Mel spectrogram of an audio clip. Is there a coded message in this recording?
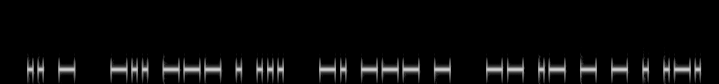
Yes: Morse code from 0.3 to 7.0 s, heard as a keyed tone, about 23 wpm, 700 Hz. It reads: IT DOES NOT MATTER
